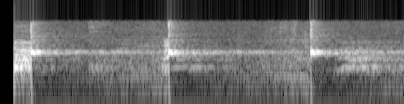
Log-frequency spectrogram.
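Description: Three sharp percussive knocks, evenly spaced about three-quarters of a second apart, each with a short ring: a count-in for the band.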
